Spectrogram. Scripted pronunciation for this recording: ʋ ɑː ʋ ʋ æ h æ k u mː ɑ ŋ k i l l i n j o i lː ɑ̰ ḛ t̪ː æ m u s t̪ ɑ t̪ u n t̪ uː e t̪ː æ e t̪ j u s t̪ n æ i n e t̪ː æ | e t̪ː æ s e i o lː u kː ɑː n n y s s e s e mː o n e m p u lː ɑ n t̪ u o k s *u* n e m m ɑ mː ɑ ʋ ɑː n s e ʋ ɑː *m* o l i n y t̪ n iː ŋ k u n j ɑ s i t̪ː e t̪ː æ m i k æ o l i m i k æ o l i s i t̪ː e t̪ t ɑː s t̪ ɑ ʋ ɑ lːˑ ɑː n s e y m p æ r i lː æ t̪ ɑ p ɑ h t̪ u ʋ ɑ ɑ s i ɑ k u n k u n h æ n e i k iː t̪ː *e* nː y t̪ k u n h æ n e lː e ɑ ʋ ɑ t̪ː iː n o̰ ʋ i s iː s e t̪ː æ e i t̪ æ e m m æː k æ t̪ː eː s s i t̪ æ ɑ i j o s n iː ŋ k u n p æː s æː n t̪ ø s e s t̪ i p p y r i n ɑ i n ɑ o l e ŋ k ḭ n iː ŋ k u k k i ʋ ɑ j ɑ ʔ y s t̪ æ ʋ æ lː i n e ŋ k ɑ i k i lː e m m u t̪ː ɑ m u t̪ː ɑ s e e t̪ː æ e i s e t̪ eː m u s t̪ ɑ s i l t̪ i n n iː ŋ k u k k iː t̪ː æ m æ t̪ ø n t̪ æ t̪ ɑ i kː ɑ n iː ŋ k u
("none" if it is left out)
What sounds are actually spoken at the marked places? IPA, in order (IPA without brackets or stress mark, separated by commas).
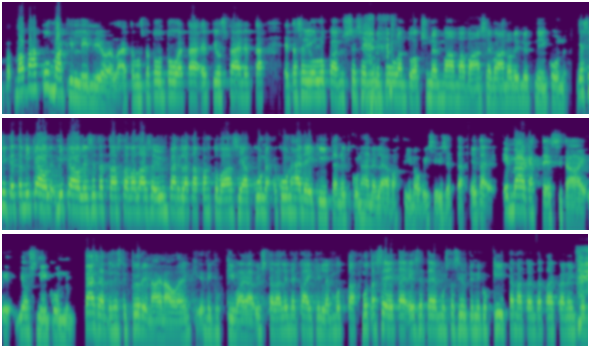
u, n, æ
